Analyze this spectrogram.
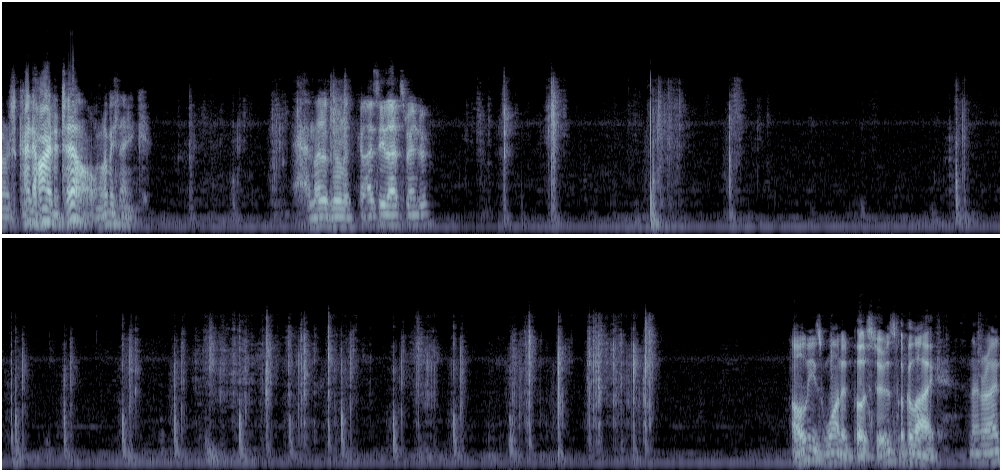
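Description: A man speaks firmly and closely.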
